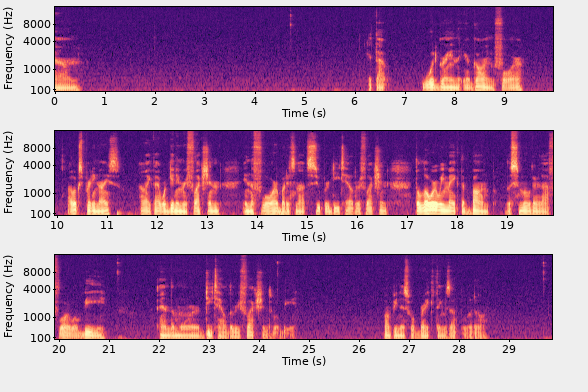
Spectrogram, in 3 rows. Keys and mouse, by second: 16.1-21.1 drag, 24.3-29.8 drag.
